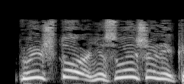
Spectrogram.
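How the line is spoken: Shout. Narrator (Russian): крикнул Пашко Рымбаба

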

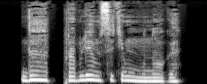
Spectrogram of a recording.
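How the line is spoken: Sighing. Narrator (Russian): вздохнула она

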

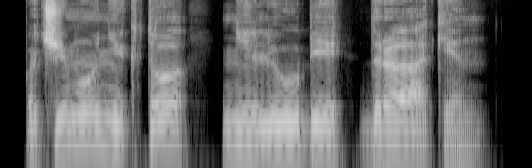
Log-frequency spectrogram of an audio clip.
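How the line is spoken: Hurt, booming second head. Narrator (Russian): Обиженно прогудела вторая голова

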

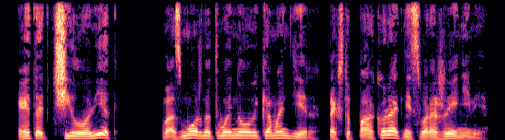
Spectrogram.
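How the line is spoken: Wry grunt. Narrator (Russian): хмыкнул я

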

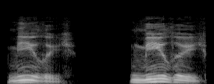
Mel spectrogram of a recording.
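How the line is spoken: Gloomy, stormy speech. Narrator (Russian): заговорила она уныло и бурно

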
